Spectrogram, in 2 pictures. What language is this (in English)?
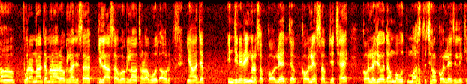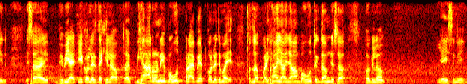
Maithili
